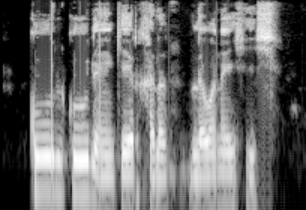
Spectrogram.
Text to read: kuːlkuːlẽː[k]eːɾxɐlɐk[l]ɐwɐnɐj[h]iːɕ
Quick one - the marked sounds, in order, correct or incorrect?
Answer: correct, correct, correct

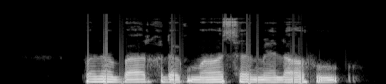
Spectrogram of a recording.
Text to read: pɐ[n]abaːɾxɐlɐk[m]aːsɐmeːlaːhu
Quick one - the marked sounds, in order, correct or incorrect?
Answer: correct, correct

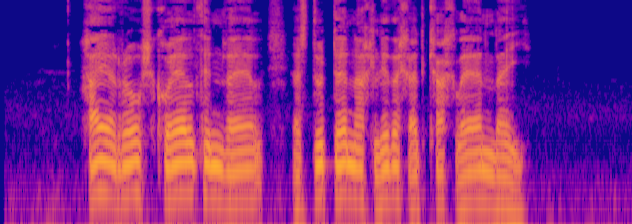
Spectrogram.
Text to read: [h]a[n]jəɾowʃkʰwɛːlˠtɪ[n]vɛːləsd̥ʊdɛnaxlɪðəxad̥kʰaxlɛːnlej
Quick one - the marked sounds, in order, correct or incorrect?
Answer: correct, incorrect: none, correct

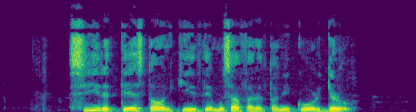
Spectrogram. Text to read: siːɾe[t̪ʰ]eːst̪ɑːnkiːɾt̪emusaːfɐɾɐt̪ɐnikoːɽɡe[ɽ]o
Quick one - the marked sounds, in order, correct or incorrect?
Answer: incorrect: t̪, correct

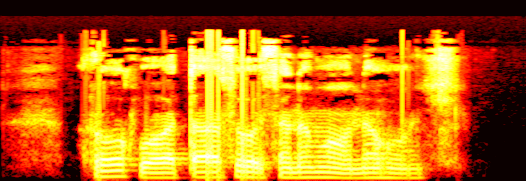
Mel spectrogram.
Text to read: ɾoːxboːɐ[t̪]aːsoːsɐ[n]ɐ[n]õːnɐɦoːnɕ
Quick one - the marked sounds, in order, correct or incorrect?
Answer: correct, correct, incorrect: m

